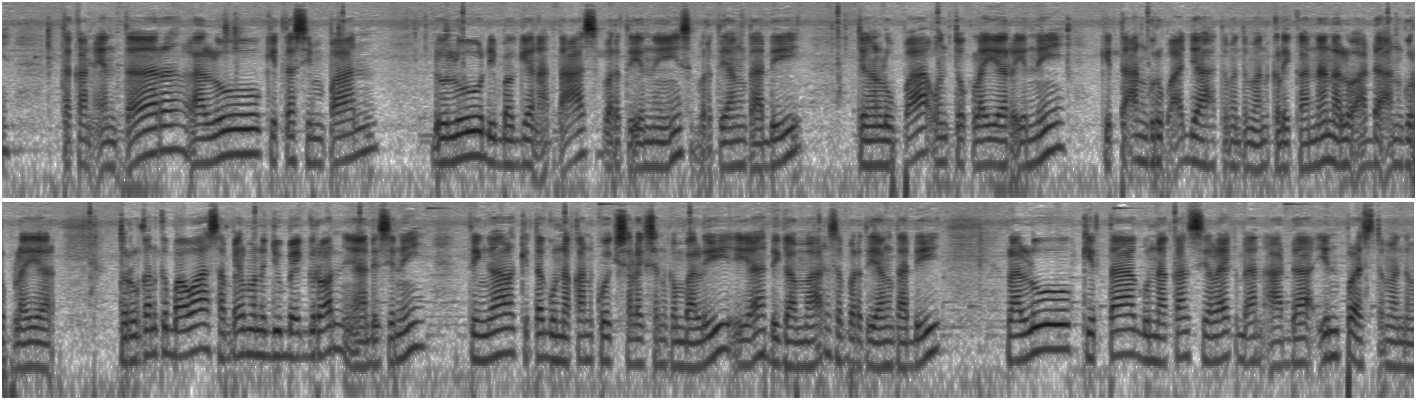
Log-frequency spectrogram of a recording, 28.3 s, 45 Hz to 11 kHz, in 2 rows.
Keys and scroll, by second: 0.5 Return, 2.3 v, 10.6 Return.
